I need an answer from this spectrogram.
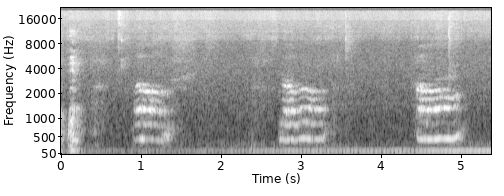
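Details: Drowsy domestic cat carried around indoors, making baby-like sounds: three short, even meows spaced about every one and a half to two seconds, over a steady low hum.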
